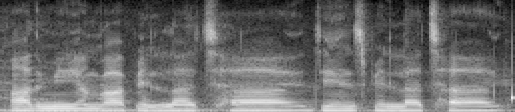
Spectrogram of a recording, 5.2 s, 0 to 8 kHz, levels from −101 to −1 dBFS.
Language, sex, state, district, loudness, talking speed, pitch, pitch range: Angika, male, Bihar, Begusarai, -15 LUFS, 80 wpm, 140 Hz, 140-145 Hz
